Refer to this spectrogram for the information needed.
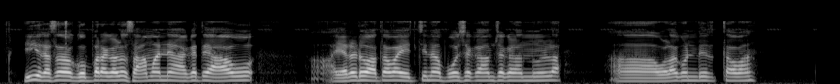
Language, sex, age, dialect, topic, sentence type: Kannada, male, 25-30, Central, agriculture, statement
